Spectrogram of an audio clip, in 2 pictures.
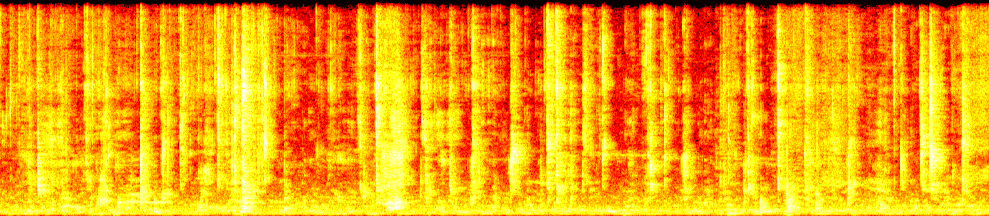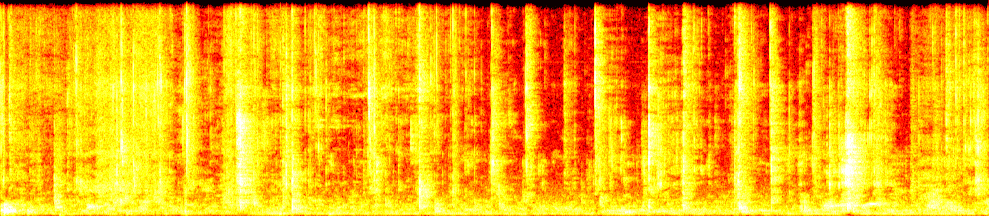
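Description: Close-miked wet chewing and lip-smacking of people eating meat and rice with their hands, an irregular run of short clicks and smacks, over a faint steady low hum.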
